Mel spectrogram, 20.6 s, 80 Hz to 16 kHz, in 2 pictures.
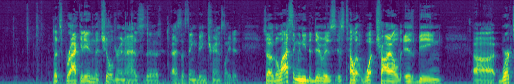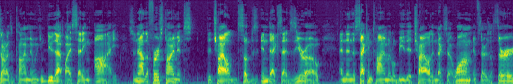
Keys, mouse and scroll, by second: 0.1 shift+0, 0.5 shift+space, 1.1 shift+[, 1.5 shift+Down, 1.9 shift+Home, 2.0 shift+Tab, 2.2 shift+End, 2.5 shift+Return, 3.3 shift+], 4.2 Up, 5.7 Right, 8.0 Right, 11.5 i, 13.4 click, 14.7 click, 17.1 click, 18.3 click, 20.1 click.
